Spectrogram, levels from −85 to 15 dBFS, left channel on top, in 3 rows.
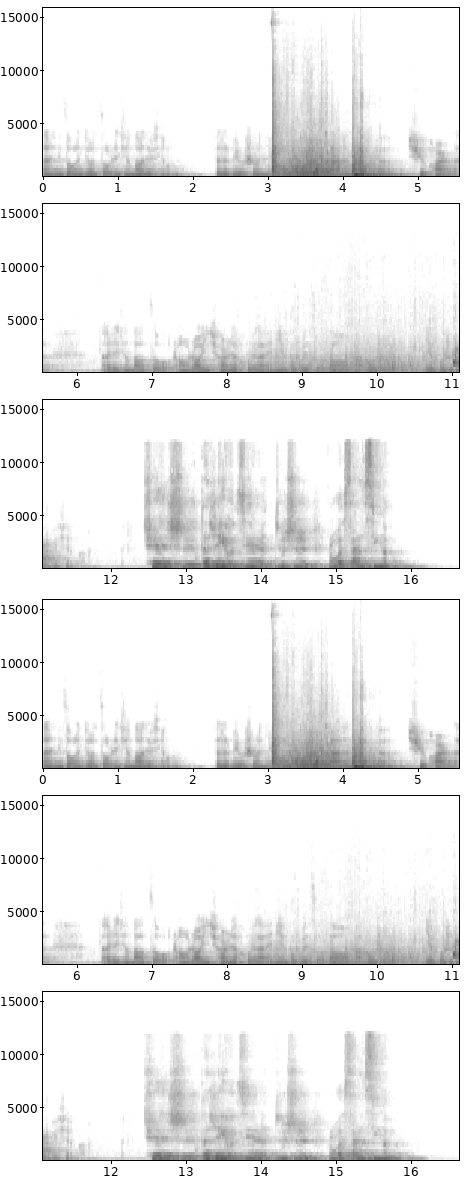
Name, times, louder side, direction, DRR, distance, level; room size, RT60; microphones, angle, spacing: voice 1, 0.0-1.9 2.3-5.9 6.3-10.2 10.6-11.6, right 1 dB, 20° right, 6 dB, 1.6 m, -40 dB
sound 1, 3.0-5.2 8.1-11.3 13.1-13.2 13.4-13.6, equal, 5° left, 1.0 m, -31 dB
voice 2, 12.4-15.7, left 1 dB, 30° left, 2 dB, 3.2 m, -32 dB
30.0 x 20.0 x 5.7 m, 0.89 s
head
